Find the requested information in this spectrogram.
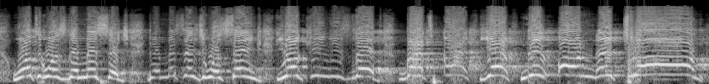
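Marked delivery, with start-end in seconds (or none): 2.7-7.0 voice of God. Retold or imitated. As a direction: proclaim it like the King on the throne. God's voice in the vision.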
